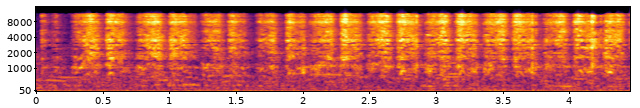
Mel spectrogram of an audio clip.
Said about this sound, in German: Ich hol schon mal die Eisensäge.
